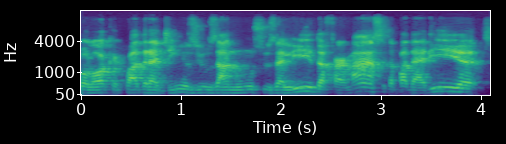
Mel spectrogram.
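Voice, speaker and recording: The speaker is a man with a bright, sharp tone. He talks at a fairly slow pace. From Brazil, Mato Grosso do Sul (Campo Grande). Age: 30s. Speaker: startup founder and CEO, mentor. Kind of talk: group mentoring talk, personal story. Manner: casual, conversational.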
